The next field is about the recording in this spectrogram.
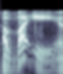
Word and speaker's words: Hawaii: All right, we've got Hawaii from, actually that's pronounced Hawaii, incidentally, to be politically correct. The W's in the Hawaiian language are pronounced as a V instead of a W.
